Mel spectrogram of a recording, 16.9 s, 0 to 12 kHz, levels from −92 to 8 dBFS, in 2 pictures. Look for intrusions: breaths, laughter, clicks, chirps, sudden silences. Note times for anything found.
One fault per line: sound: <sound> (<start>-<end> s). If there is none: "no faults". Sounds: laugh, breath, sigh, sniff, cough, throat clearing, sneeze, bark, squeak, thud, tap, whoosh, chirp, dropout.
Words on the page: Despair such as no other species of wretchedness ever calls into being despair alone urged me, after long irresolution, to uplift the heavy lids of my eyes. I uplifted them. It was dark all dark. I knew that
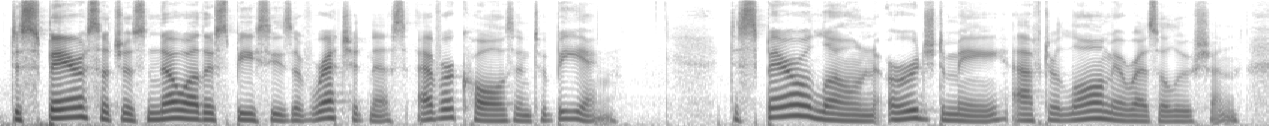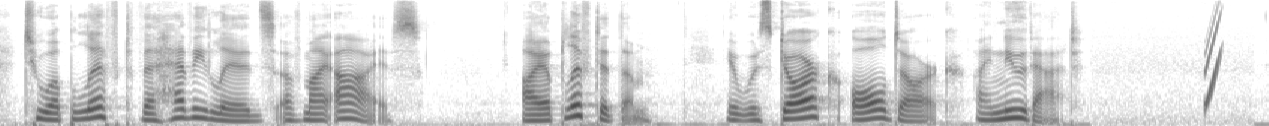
sound: chirp (16.5-16.6 s)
